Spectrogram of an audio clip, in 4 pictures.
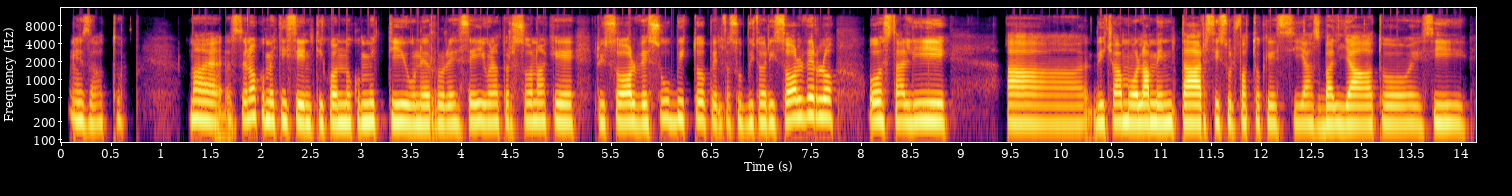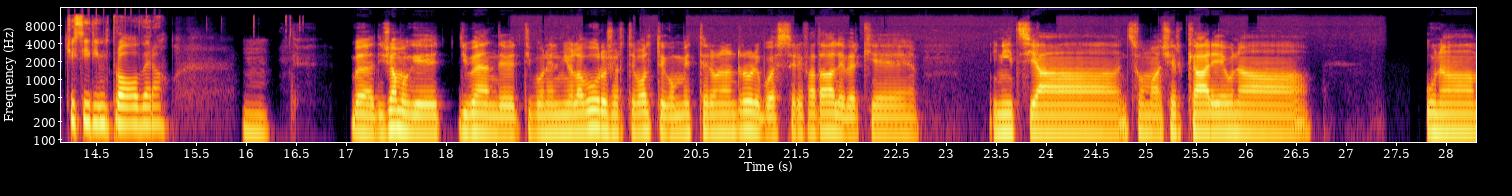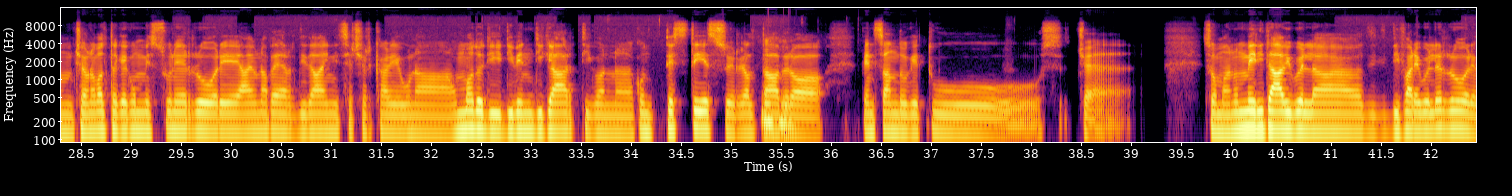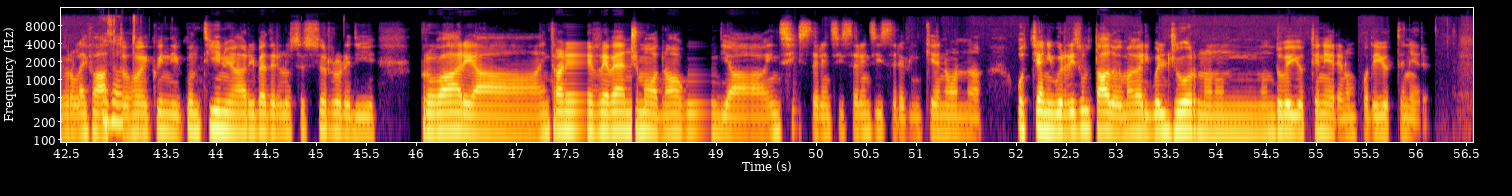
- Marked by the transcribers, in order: distorted speech; other background noise; drawn out: "a"; tapping; "errore" said as "arrore"; static; "cioè" said as "ceh"; "cioè" said as "ceh"; laughing while speaking: "e"; in English: "revenge mode"
- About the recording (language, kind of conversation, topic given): Italian, unstructured, Come affronti i tuoi errori nella vita?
